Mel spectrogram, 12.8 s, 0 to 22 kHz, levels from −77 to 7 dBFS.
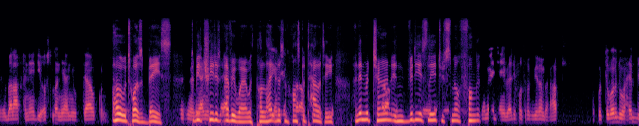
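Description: Speech suppressed in double talk at 3.37–3.92, 4.73–6.07 and 7.49–10.04 s: the speech ducks unevenly by up to about 30 dB, likely from echo-canceller gain reduction rather than clean packet-loss gaps.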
